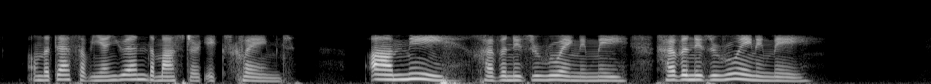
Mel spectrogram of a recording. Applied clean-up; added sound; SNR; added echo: none; none; none; none.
